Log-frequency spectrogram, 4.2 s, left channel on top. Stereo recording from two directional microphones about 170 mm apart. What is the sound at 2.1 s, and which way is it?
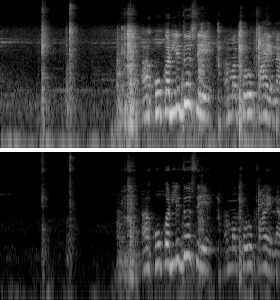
Speech, 55° right (ahead or behind).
